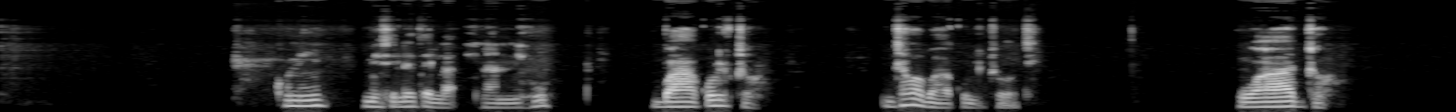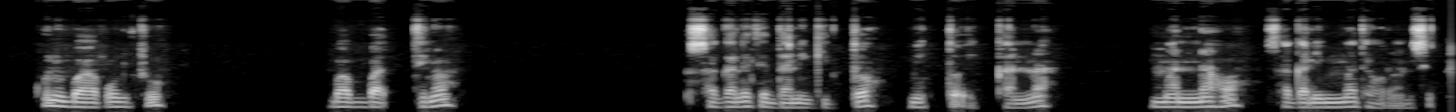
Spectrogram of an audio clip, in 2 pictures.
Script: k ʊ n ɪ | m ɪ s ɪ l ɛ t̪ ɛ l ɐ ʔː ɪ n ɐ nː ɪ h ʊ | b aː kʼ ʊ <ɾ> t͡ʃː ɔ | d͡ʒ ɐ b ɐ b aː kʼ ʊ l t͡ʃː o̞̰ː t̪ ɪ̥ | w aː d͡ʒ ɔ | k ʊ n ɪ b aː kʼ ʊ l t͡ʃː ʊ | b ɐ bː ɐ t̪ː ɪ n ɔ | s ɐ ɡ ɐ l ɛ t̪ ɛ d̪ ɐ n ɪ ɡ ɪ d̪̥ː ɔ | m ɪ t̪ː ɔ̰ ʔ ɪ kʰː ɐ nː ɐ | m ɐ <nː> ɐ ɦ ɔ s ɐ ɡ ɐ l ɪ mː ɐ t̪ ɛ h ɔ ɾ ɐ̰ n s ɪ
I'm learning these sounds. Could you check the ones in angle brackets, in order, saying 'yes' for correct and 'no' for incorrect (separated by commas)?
no, yes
